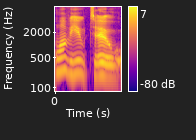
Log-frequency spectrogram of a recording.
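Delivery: hoarse, croaky, sick-sounding voice. Lying in bed, Styles answers Derek as he sits down, croaking. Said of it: "Styles croaks".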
